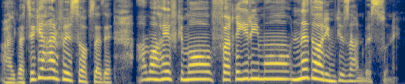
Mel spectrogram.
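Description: A woman's voice: on the high side, expressive, a little mellow, dry recording, studio quality, voice pushed up. A woman reading the lines of a poor, resigned village drummer.

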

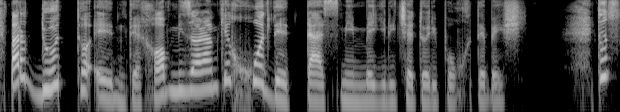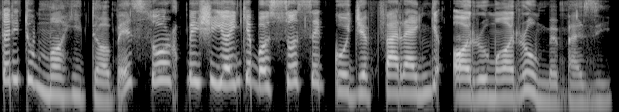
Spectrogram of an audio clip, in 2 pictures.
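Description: A woman's voice: fairly low pitch, sing-song, darkish tone, dry recording, clean studio sound. A woman doing a greedy, gloating ogre-like fisherman. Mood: mocking. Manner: slow, relishing, mocking. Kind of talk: storybook reading.

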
